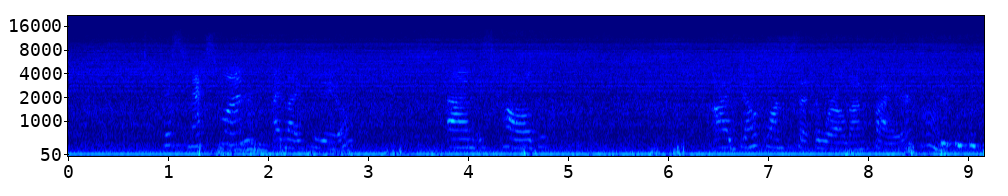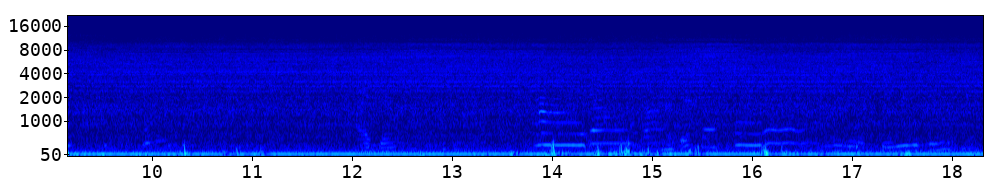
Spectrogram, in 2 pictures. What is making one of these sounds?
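A woman sings brightly, close by.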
